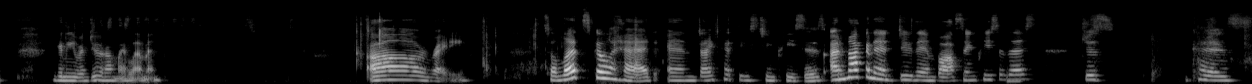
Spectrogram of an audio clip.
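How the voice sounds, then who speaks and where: A woman with a mid-range voice hosts a casual live card-making tutorial. She chats and narrates herself as she works, laughing and joking about her own slips, with slight background noise in the audio.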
